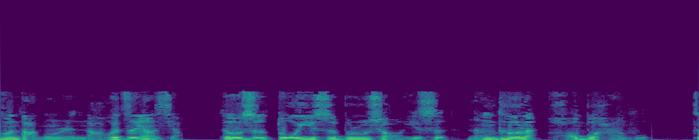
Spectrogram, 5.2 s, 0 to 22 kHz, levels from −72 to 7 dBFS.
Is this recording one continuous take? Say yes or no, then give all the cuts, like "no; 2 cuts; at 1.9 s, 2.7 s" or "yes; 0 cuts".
yes; 0 cuts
